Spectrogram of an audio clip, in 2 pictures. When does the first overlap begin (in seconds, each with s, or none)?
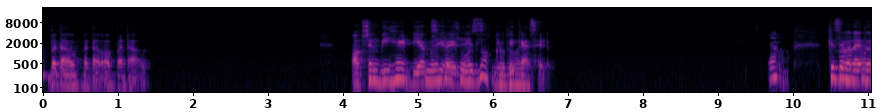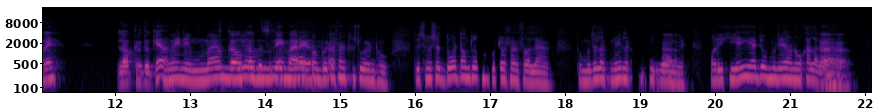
5.1 s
